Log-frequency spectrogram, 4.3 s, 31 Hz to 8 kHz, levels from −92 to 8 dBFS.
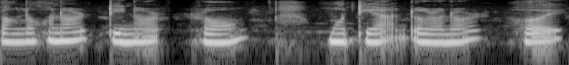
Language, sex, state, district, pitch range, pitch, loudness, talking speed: Assamese, female, Assam, Sonitpur, 225-265 Hz, 235 Hz, -19 LUFS, 100 wpm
